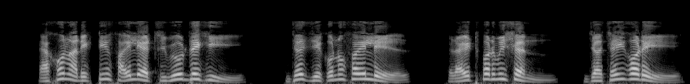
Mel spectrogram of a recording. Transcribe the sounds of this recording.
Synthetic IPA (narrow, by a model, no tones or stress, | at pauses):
ɛkʰonaɾek̚ʈifajlɛʈɾibjuʈ̚d̪ekʰi | d͡ʑed͡ʑekonofʰajleɾ | ɾajʈpəɾmiʃon | d͡ʑat͡ɕajkɔɾe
